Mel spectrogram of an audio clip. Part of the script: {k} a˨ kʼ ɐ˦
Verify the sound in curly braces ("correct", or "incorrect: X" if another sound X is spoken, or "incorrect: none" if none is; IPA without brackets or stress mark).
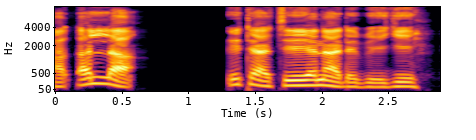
incorrect: ʔ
